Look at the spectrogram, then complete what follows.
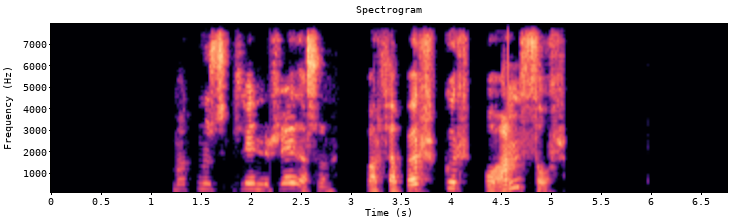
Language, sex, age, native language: Icelandic, female, 50-59, Icelandic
